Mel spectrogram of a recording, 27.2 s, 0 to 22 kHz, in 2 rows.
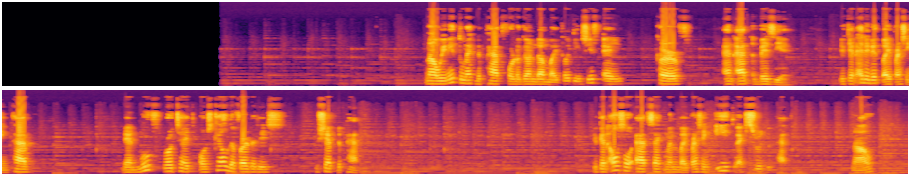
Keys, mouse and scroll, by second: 1.7-5.6 drag, 3.0 g, 5.6-14.2 shift+middle drag, 7.4 shift+a, 13.5 Tab, 14.2 Tab, 14.8 Tab, 15.4 g, 15.9 click, 16.1 g, 16.5-18.9 drag, 17.5 r, 19.2 r, 19.9 g, 20.8 Tab, 21.3 g, 23.5 e, 25.7 e, 27.1 click.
